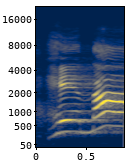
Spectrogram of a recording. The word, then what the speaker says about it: Renata: for a mais forte o meu nome é uma palavra paroxítona Como eu disse na última aula Renata o na é tônico é a penúltima sílaba então é paroxítona e aqui que o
